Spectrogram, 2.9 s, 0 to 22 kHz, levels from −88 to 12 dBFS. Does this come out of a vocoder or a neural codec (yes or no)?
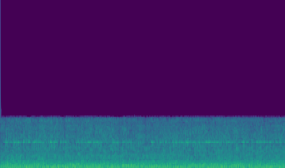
yes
